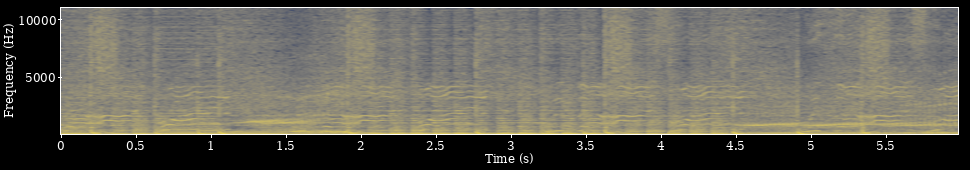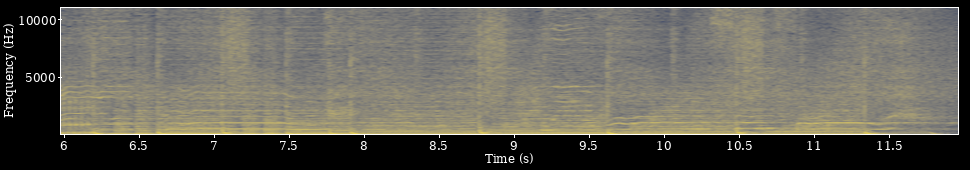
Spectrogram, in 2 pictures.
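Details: Loud electronic dance music with heavy bass, pounding beats and synthesized tones throughout, and no animal sound.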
